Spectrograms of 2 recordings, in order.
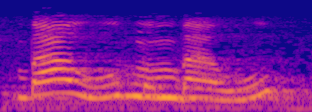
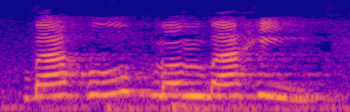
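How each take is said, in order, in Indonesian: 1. Bunyi h dihilangkan di kedua kata. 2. Bunyi h diucapkan di kedua kata. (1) "pelafalan tidak bakunya" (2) "Lafalan bakunya"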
